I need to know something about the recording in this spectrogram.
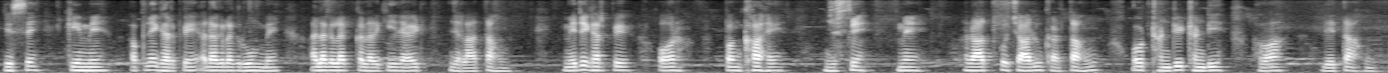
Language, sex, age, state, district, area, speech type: Hindi, male, 18-30, Madhya Pradesh, Seoni, urban, spontaneous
